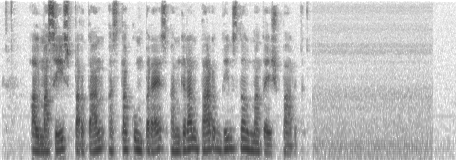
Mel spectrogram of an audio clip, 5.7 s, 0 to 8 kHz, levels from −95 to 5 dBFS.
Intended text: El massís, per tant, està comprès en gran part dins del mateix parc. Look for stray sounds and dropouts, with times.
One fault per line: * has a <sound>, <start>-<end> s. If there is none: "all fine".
all fine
